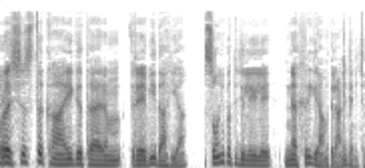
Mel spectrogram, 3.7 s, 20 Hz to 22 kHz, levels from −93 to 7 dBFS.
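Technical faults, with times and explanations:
0.45 s and 0.83 to 0.86 s, pre-echo: a brief hiss comes just before two sharp onsets in the speech, the first lasting about 13 ms and the second about 32 ms, and each attack sounds softened and smeared. A transform codec spreads its quantisation noise across the whole block, so when an onset sits late in a block, noise sized for the loud part also fills the quiet moment before it.
1.42 to 3.65 s, time-stretched section: from this point to the end, the speech suddenly runs about 1.72 times faster while its pitch stays where it was, so the delivery sounds rushed. This is likely the result of software compressing the passage to fit a length, keeping pitch steady by dropping short pieces of the audio.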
